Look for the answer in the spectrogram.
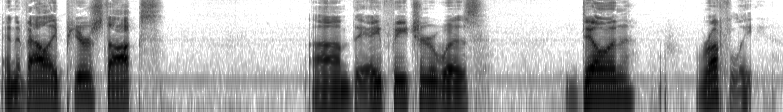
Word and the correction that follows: Rafferty: How do you say that, Kurt? Do you see that? – I'm not looking at it right now, so I can't tell you. – R-A-F-F-U-R-T-Y. – Rafferty. – Rafferty.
